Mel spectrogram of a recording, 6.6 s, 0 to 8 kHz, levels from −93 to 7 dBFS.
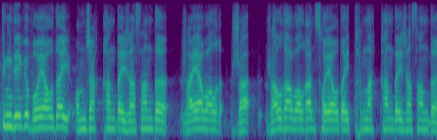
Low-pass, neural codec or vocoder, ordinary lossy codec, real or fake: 7.2 kHz; codec, 16 kHz, 2 kbps, FunCodec, trained on Chinese and English, 25 frames a second; none; fake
